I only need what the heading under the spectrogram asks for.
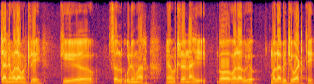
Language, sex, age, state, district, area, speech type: Marathi, male, 18-30, Maharashtra, Buldhana, rural, spontaneous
